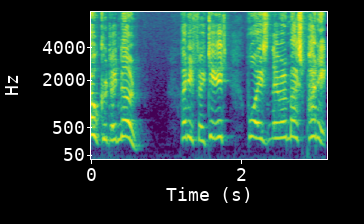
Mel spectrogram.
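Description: The voice is a squeaky, high-pitched put-on character voice. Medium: read story.

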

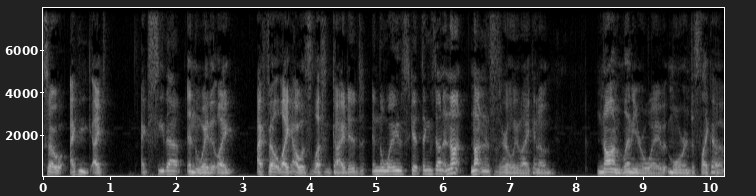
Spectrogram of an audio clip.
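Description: A man talks in a normal speaking voice at medium pitch. He goes at a fairly quick pace with ordinary pitch variation. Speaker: podcast co-host. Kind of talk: casual chat. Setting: remote recording over Discord.

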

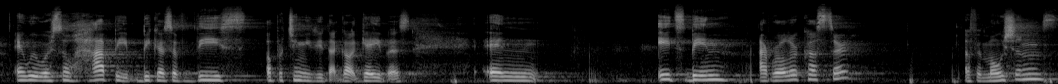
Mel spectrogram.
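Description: A woman with a Venezuelan accent talks at a fairly slow pace, leaving long, frequent pauses. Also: medium pitch for a woman, ordinary pitch variation. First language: Spanish. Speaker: immigrant church member. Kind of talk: testimony. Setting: stage with audience. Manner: animated.

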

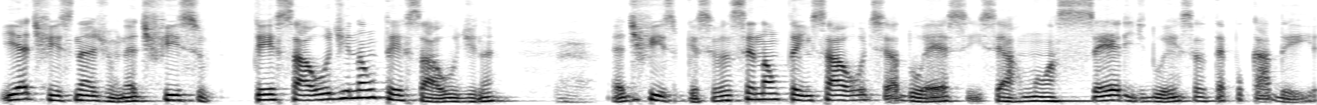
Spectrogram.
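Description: A man with a normal speaking voice, medium pitch and lively intonation, at a fairly quick pace, on a very clean recording with a silent background. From northern Minas Gerais, Brazil. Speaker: podcast host, coach. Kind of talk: interview podcast, casual chat. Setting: studio, live-streamed.

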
